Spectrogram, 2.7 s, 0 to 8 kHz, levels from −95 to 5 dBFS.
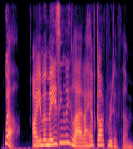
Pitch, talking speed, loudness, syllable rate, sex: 240 Hz, 245 wpm, -17 LUFS, 6.1 syllables/s, female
